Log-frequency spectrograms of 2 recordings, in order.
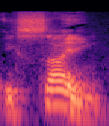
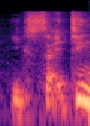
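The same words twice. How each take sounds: First: Exciting with the T as an R-like flap; linked, flapped T. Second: Exciting with a clearly released T; hard T. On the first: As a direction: say "exciting" as "ek-SAI-ring". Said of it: "이렇게 나올 때가 많고". (exciting을 연음해서 '익사이링'으로) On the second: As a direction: say "exciting" as "ek-SAI-ting", crisp T. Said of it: "exciting 그러지 않고". (exciting의 T를 '팅'으로 또렷하게) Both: Shown as a demonstration.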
